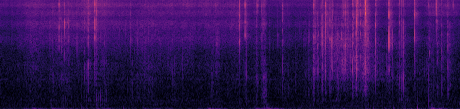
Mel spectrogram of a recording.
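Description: A hardback library book in a plastic-covered dust jacket rests on a wooden table. Fingertips handle the cover and a dry microfiber cloth rubs it, then the book is opened and the jacket flap crinkles. Quiet, bright plastic crinkles and rustles come in clusters over a low rumble, with a denser burst of crinkling near the end.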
